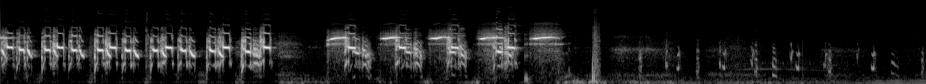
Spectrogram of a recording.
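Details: Grey francolin, locally dakni teetar, Taunsa, chicks mentioned: a fast series of about fifteen sharp, ringing whistled notes with a brief break midway, then a loud crack and several seconds of soft, scattered chirps.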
